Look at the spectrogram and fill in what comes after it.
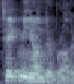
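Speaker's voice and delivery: whispered voice like a wrestler. Recounting a wrestling match as Hogan whispers to the Giant, whispering as Hulk Hogan. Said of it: "whispers to the Giant".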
